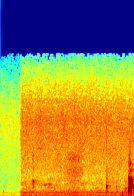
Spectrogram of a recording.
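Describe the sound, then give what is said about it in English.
Steady sizzling of chips frying and burgers cooking on a grill plate in a burger restaurant kitchen. The hiss begins abruptly after a short quiet lead-in and holds at an even level, with a few faint clicks near the end. “the messy-haired lad is frying chips and placing burgers on the grill plate.”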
